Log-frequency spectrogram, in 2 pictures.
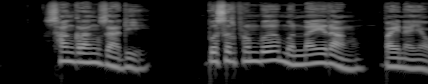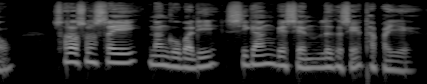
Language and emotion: Bodo, neutral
